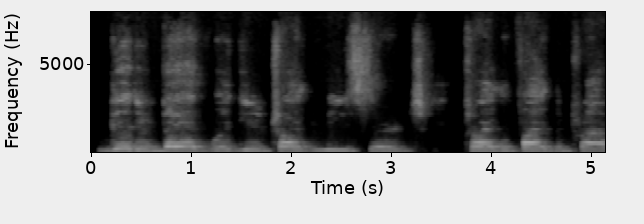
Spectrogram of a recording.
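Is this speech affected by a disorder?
Yes: cerebral palsy; present from birth.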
